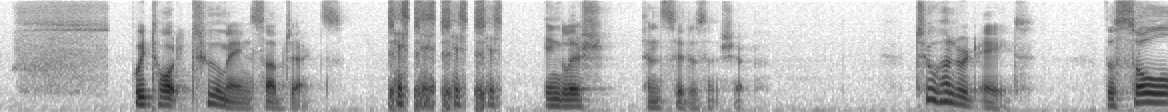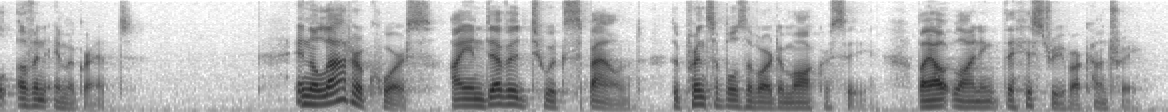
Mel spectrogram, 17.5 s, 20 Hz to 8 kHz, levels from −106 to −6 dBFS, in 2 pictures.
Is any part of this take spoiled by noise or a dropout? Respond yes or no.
yes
